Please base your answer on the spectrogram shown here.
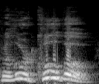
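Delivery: loud, high call to a lord; retold shout of alarm; acted alarmed cry. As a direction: cry out in dismay.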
